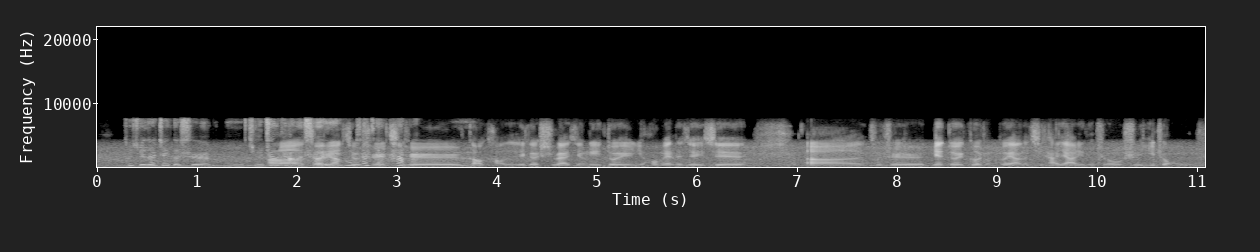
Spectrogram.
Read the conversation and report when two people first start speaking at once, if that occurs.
1.7 s

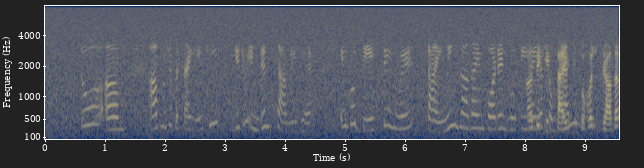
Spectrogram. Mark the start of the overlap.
8.0 s

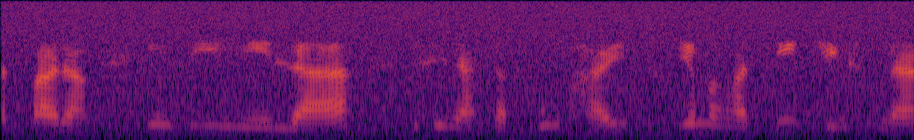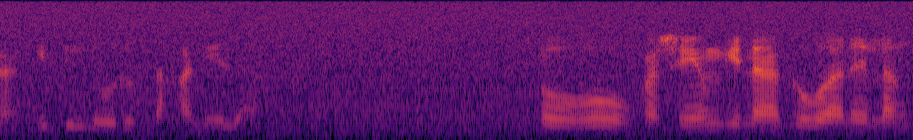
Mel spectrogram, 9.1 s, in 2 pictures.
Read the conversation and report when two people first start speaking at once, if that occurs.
none

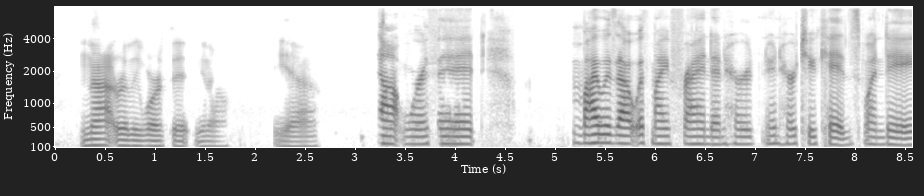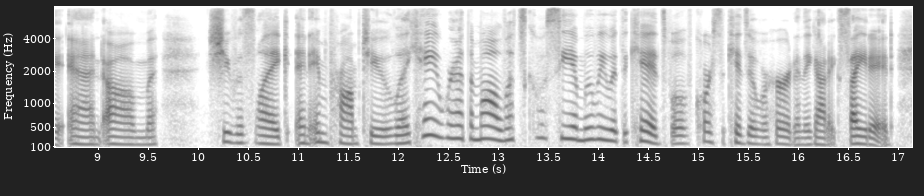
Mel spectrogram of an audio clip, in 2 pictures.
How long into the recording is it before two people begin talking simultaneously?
none

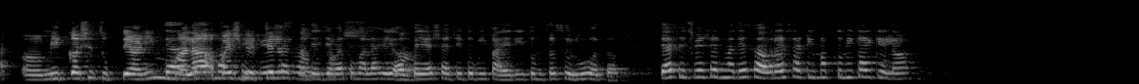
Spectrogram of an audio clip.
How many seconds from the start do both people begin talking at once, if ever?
1.6 s

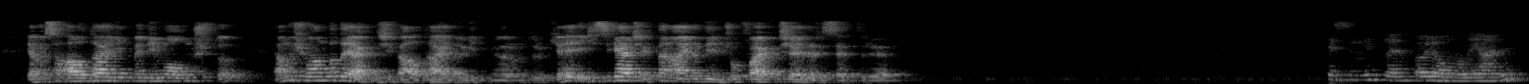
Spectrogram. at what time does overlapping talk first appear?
none

